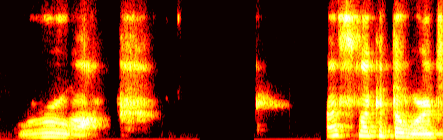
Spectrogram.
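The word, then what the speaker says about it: רוח: Now, when head ends a word with a patak, it is pronounced ak and not ka. So this word would be ruach.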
